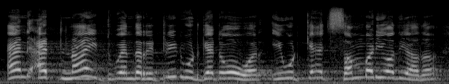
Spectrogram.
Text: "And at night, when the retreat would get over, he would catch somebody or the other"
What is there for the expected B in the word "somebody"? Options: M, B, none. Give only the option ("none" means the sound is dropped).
B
